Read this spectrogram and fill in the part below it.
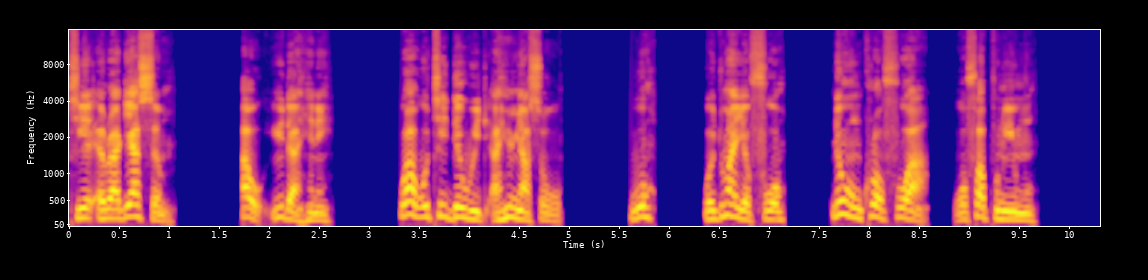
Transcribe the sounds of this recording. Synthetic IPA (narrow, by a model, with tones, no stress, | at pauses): tʰi˨ɛ˨ʔæ˨wu˨a˨dɪ˦a˦sɛ̃˨m | a˨wju˦da˨ɦɪ̃˦nɪ̃˦ | wɔ˦a˨wʊ˦tʰɪ˦de˦wi˨da̰˨ɦᶣɪ̃˦ɲᶣã˨sʊ˨wʊ˦ | wʊ˦ | wɔ˨d͡ʑᶣu˦mã˦jɛ˨fʊ˦ɔ˦ | nã˦wɔ̃˨ŋ̩˨kʰʊ˦ɔ˨fʊ˦ɔ˦a˨ | wɔ˨fa˦pʰũ˦nʊ̃˦ɲĩ˦mũ˦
